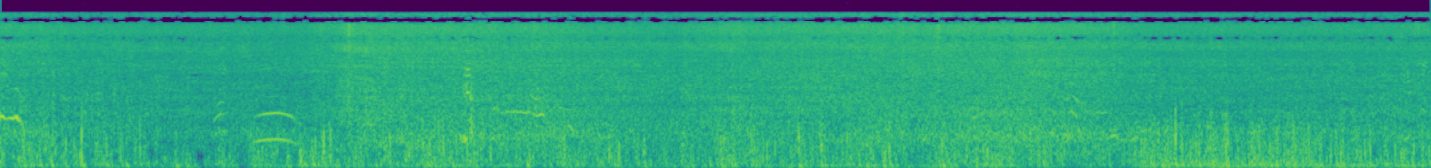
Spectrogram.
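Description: Ocean surf breaking and washing up the sand in a continuous rush, with wind buffeting the microphone.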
